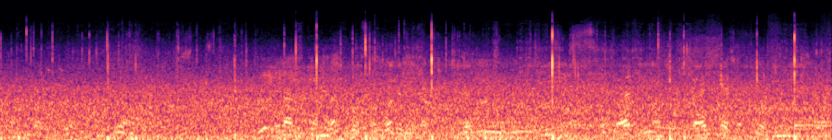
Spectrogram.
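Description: Footballs thud as players kick and juggle them.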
